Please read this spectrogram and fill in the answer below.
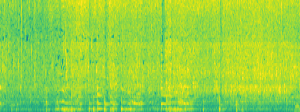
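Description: Chopped onion, tomato and green chilli sizzling in hot ghee in an aluminium pot, stirred with a steel ladle that scrapes around the pot, with a few sharp knocks of the ladle against the metal.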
